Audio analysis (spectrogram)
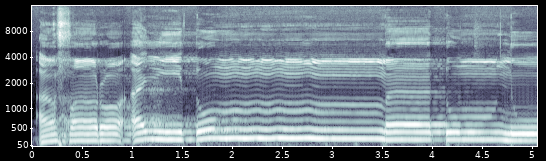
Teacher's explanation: Afara'aitum ma tumnun, afara'aitum mim sukun bertemu mim idgham mimi kita mim sukun bertemu mim idgham mimi kita tekan 3 ketuk siap masuk ke huruf mim.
